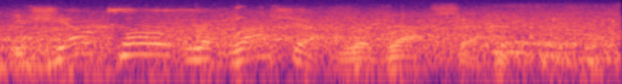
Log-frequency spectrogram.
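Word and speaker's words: Željko Rebrača: That's pronounced Željko Rabraša.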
